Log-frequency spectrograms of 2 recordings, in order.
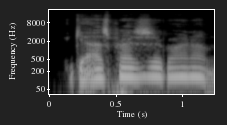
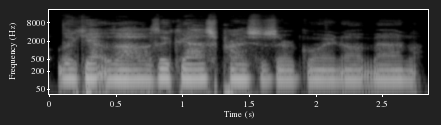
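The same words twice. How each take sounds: First: "The gas prices are going up?" lifted as a question; questioning echo. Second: Soft, resigned grumble, imitated; mock complaining. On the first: Acted. Questions the complaint back. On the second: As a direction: quietly mimic someone griping. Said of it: "bitching, moaning, and complaining like".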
